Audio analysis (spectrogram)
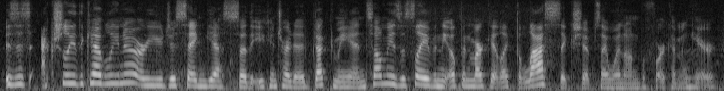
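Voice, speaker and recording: Woman acting a blunt, lively female space client. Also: mid-range voice, racing, hardly any pauses, a little hiss or hum, natural voice. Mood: wary. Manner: blunt, matter-of-fact. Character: suspicious, blunt young woman hiring a space crew. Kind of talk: comedic audio drama dialogue.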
